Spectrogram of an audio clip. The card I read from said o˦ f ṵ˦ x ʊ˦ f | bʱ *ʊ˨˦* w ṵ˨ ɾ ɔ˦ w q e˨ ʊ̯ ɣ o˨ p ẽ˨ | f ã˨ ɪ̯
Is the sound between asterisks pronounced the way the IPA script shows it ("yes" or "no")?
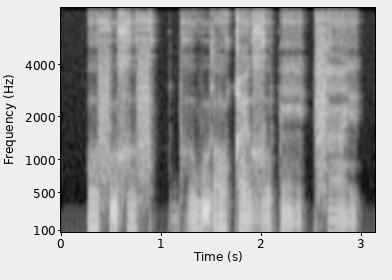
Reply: yes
